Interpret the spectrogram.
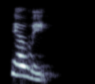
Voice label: VoiceActing es F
